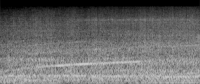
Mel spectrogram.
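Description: A motor vehicle accelerating, its engine note rising for about a second over a steady low rumble.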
